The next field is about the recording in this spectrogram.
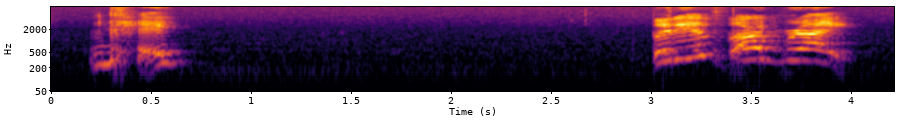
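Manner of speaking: crying while talking. A speaker arguing a point through tears; crying while talking. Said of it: "because I'm crying".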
